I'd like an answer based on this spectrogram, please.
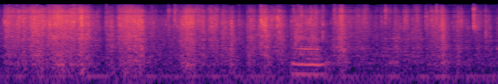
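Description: Thin plastic sandwich bag crinkling and rustling as it is handled and turned inside out, most continuous in the first two seconds and then in shorter, irregular bursts.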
